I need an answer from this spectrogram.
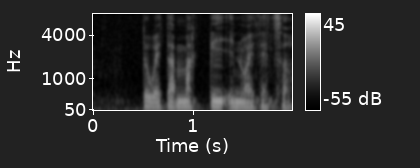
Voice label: "magu", Welsh

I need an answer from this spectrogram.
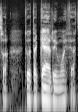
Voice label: "geer", Welsh

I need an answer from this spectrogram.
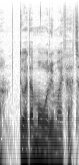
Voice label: "moor", Welsh

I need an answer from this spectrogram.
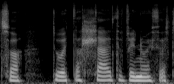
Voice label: "lleddf" Welsh

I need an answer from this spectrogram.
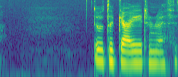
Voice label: "gair" Welsh

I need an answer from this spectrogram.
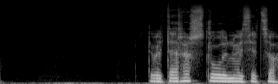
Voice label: "rhastl" Welsh

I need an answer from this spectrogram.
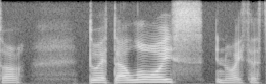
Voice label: "loes", Welsh

